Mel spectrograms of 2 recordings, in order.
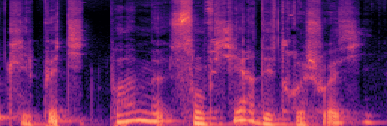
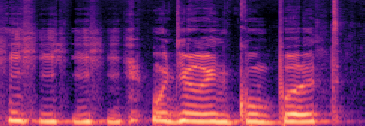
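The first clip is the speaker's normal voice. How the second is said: loud, high mocking giggle; can't stop laughing at her squashed friend; giggling; 6 semitones higher, 7 dB louder than usual. Trognon laughs at squashed Pépin, loud and high. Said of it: "ne peut pas s'empêcher de rire".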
